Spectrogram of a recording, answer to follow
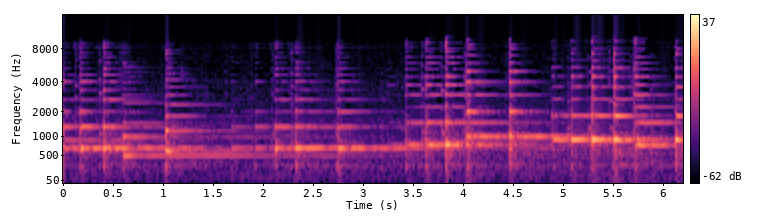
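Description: Guzheng being played: a melody of single plucked notes, each ringing and fading away, sparser in the middle and quickening over the last couple of seconds.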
